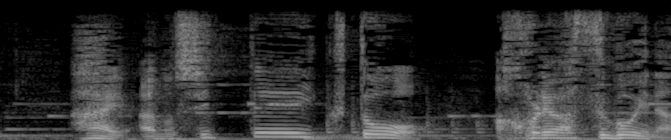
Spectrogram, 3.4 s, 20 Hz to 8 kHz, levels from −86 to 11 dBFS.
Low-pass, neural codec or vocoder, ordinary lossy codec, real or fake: 7.2 kHz; none; none; real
